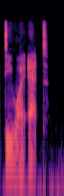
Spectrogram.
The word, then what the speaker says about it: Diet: It established an elected parliament called the Diet, pronounced Dyet, though real power remained concentrated in the hands of a small group of leaders.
